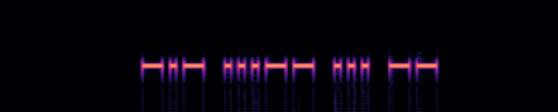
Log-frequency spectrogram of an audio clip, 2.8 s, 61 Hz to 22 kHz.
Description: Morse code, heard as a keyed tone, about 34 wpm, 700 Hz. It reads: K3SM
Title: USA Call Signs - 4 Characters - 35wpm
